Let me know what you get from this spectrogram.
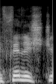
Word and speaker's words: finished: Donc, on prononce le « ed » « t » tout simplement parce qu'il serait difficile de prononcer « finished ». Donc, c'est bien « finished ».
